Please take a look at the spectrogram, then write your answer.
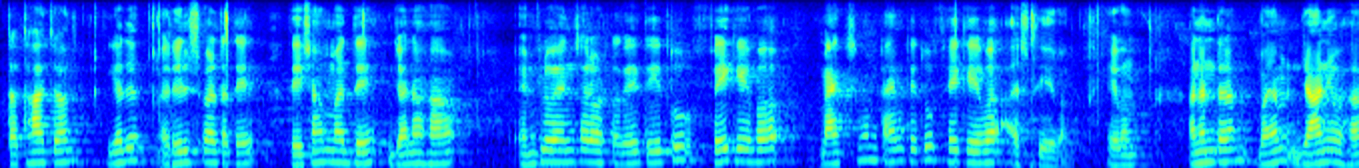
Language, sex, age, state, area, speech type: Sanskrit, male, 18-30, Madhya Pradesh, rural, spontaneous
